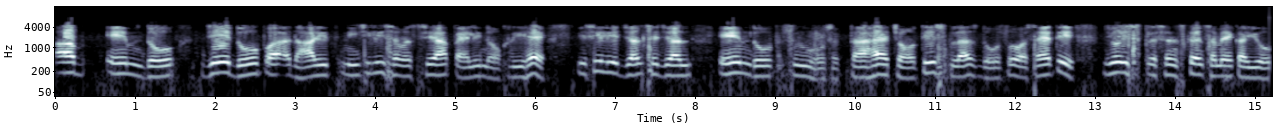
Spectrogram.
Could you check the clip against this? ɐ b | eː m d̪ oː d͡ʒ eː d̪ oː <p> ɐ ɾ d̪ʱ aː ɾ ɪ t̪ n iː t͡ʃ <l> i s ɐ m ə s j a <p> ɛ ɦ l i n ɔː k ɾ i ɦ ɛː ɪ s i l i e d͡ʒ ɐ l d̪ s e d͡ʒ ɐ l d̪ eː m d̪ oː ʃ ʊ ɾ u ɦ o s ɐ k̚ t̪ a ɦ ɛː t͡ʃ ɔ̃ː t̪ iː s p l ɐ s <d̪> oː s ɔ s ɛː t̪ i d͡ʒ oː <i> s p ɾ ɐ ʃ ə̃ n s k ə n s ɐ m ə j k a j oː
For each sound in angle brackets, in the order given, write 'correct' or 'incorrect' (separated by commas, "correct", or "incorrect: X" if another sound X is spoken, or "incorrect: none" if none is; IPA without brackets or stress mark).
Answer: correct, correct, correct, correct, incorrect: ɪ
